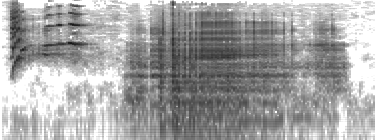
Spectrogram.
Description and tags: I got this sound from this old pantry squeaking while being opened and closed.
